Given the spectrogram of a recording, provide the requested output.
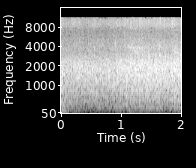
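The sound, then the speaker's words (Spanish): A crowd claps steadily, a dense wash of many hands applauding at a fairly loud, even level throughout, with no voices standing out above it; an audience at a gathering with presentations on stage, applauding themselves for attending. “solamente le puedo decir hoy a Dios gracias por esta oportunidad y un fuerte aplauso a ustedes por estar acá también.”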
